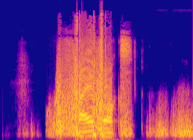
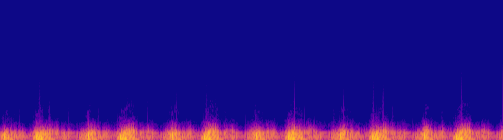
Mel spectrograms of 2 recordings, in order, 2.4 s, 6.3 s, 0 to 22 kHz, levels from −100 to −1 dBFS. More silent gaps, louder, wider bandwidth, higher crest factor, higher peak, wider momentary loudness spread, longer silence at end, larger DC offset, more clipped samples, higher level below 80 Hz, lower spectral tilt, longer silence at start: neither; first, -11 LUFS vs -27 LUFS; first, 17.5 kHz vs 0.5 kHz; second, 12 dB vs 18 dB; first, 0 dBFS vs -8 dBFS; first, 18 LU vs 12 LU; about the same, 0 s vs 0 s; neither; neither; second, -44 dBFS vs -28 dBFS; second, -4 dB/octave vs -16.5 dB/octave; first, 0.55 s vs 0 s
